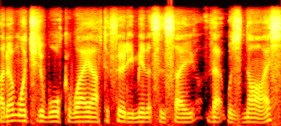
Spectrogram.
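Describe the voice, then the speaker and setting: In an Australian accent, a man with a medium pitch and a bright, sharp tone talks at a fairly quick pace with fairly even intonation, the sound dry and close with no echo. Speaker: public speaking coach. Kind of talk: webinar presentation. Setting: online webinar.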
